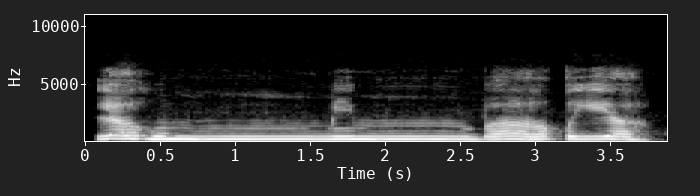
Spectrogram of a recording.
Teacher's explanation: میم اور میم کا ادغام ہے، ادغام شفوی. اچھے سے 2 کاؤنٹ غنہ کریں گے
